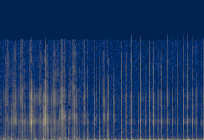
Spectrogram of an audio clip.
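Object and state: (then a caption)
Plastic bottle cap. A small, hollow blue plastic screw cap is tapped and scratched with fingernails while held close to the microphone. Soft scratchy rustling gives way to a quick run of sharp, dry clicks, each with a low thump and a bright tick that dies almost instantly. The taps grow more evenly spaced toward the end.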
